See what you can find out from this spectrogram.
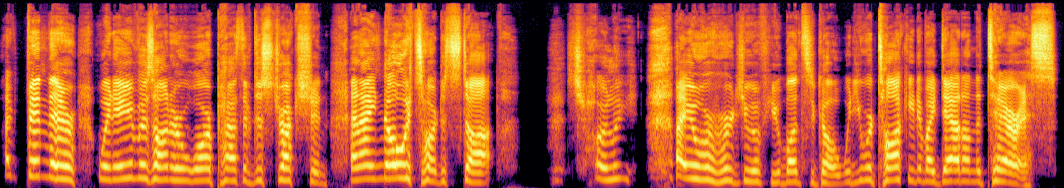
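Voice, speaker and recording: Sobbing, enraged young man; pitched high, strained, breaking. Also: moderate pace, a bit bright, smooth, dry recording, clean studio sound. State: crying. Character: young man, grief-stricken, sobbing and furious.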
